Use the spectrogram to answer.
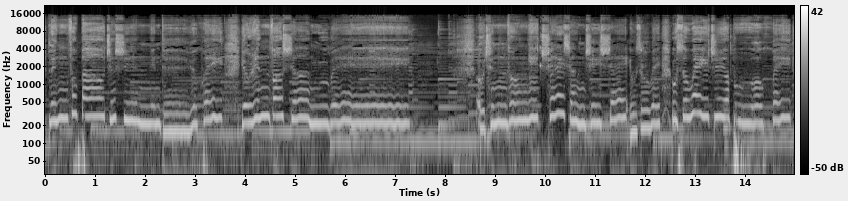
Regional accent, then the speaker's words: Beijing, China; 我是北京人。

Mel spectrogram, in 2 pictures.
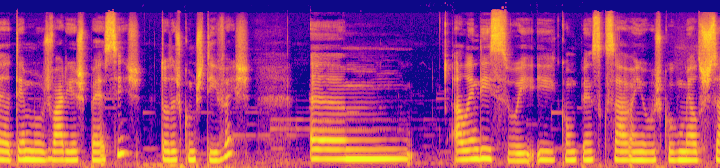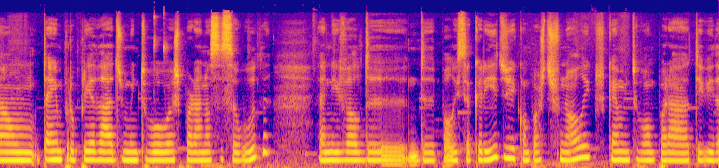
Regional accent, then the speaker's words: Lagares da Beira, Coimbra, Portugal; não achava que seria possível eu voltar a Lagares da Beira logo após terminar o curso. Pensei que ia parar a outra cidade, não voltar à minha terra natal.

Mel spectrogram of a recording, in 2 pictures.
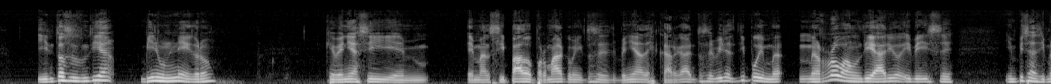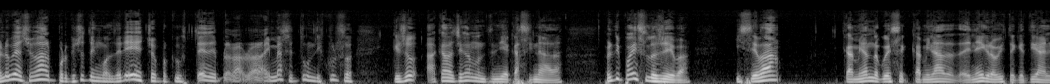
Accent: Buenos Aires, Argentina; Yo me acuerdo cuando era chico, vivía en Belgrano

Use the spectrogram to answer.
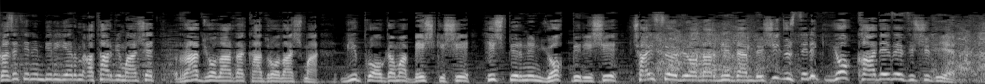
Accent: Konya, Turkey; Konyalıyım.

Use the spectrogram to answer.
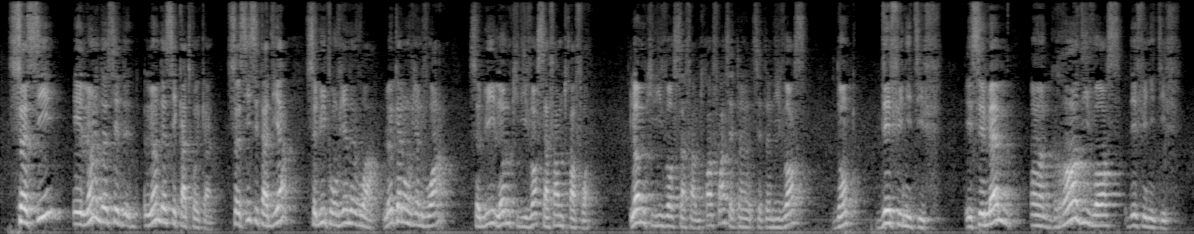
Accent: Martinique; Exemple, chez nous en Martinique, certains historiens ils disent

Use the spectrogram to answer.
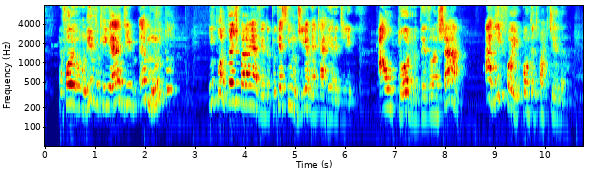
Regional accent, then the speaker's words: Northeast Region, Brazil; Eu sou do Nordeste. E, infelizmente, na onde eu morava, o estudo era muito, muito precário.

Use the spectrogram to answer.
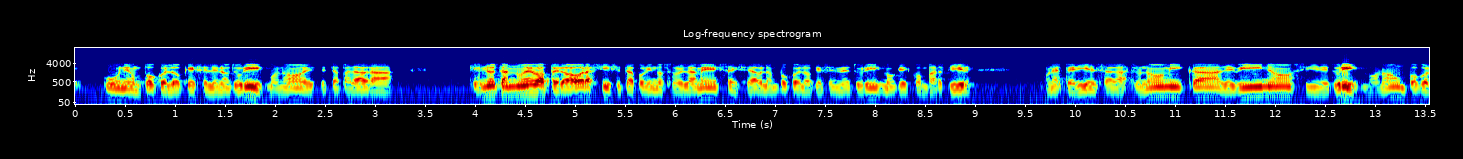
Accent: Mendoza, Argentina; moved away; Yo vengo de Mendoza, de la tierra también del vino

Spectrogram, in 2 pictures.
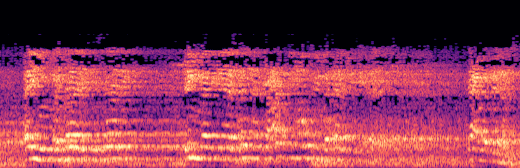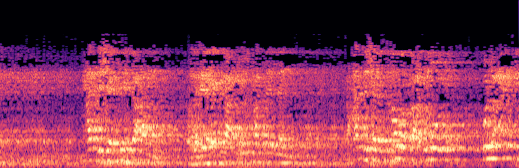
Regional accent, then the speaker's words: Egypt; واحفظ بلدنا مصر

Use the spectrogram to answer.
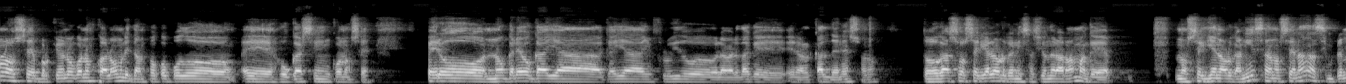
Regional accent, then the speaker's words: Canary Islands, Spain; el Frente Patriótico Canario se llama así porque somos patrióticos y somos canarios

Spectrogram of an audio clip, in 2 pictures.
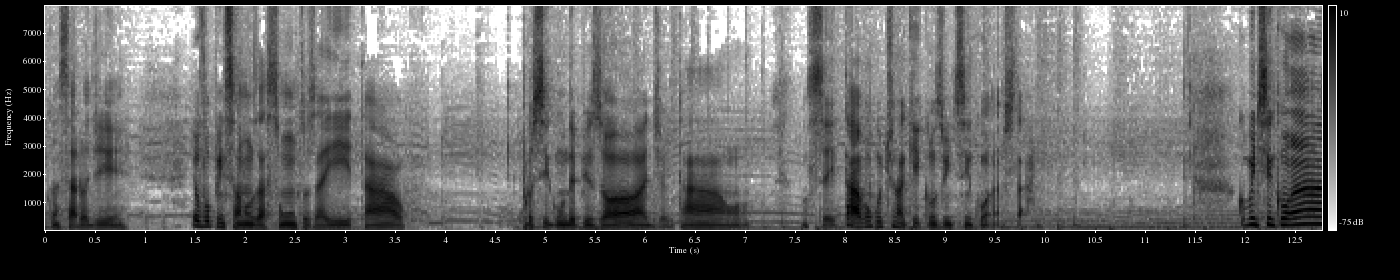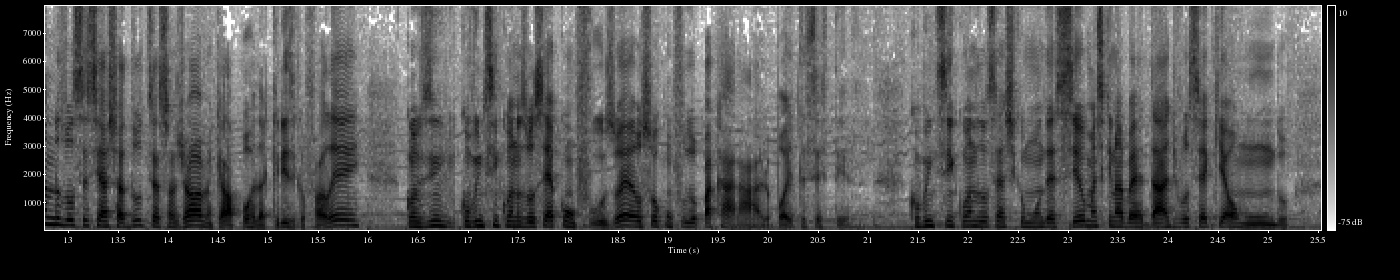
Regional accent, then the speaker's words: Bahia, Brazil; accent: Bahian; desculpa o sotaque de baiano também, né? Eu sou baiano, eu tenho vergonha de ser baiano.

